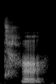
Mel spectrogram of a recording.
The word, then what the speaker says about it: trains: Porque le train não é les trains. Le train, les trains. Perceba aqui, train e train a gente pronuncia exatamente igual, porque o S ele não é pronunciado.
